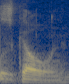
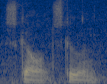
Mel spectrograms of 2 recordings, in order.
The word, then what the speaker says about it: Scone: It's written Scone, but they pronounce it Scone.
